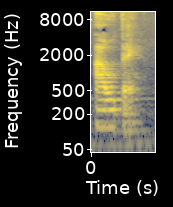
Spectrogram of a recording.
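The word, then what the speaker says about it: autre: Y mencionaba que cuando escribe pone L apóstrofe, y voy a pronunciarlo en castellano, aunque está en francés, outre Que es la palabra en francés para decir otro que se pronuncia mm, más o menos como otro.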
